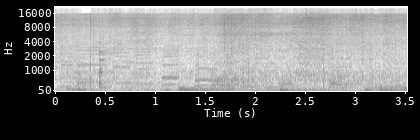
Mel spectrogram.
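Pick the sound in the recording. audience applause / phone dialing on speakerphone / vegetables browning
vegetables browning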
